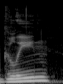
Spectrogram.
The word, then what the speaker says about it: Glean: Glean rhymes with clean.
